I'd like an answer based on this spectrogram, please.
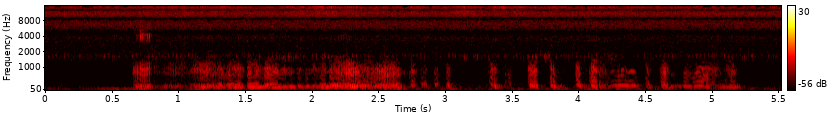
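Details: Pet dog snoring indoors: soft, low, rumbling breaths with a fluttering rattle, broken into rapid irregular pulses, quiet throughout.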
